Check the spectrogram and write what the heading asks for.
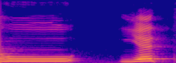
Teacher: یہاں پہ ہمس ہو رہا ہے تا پہ. یت، یہ جو آپ کو آواز آ رہی ہے اس کو ہمس کہتے ہیں.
